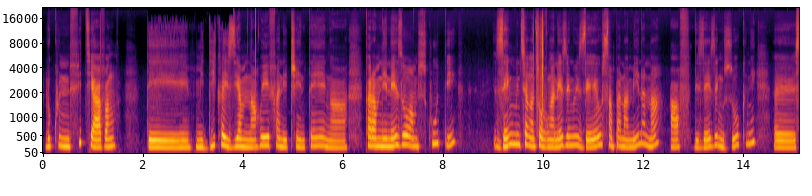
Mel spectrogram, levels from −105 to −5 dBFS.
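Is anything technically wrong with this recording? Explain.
Yes, there are three kinds of fault in this speech.

Bit error spikes occur at 1.15, 4.25 and 9.17 s. A flipped bit makes one sample, or two adjacent samples at 1.15 s, jump by a power of two and snap back. Each is heard as a sharp, isolated tick. A waveform shows a lone needle, and a spectrogram a thin vertical line.

A Bluetooth SBC bit pool drop runs from 2.09 to 3.80 s. The encoder appears to have cut its bit pool from 31 to 15, around 105 kbps, so the top sub-bands starve and the rest are coarsely quantised. The voice dulls and turns gritty. A spectrogram shows the treble truncated and smeared.

Cable scratch noise appears from 9.80 to 10.01 s, as dense, irregular crackling only slightly quieter than the speech. It is likely caused by a worn cable or connector shifting, which makes its contact resistance fluctuate rapidly. The waveform shows ragged bursts, and the spectrogram shows broadband speckle.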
